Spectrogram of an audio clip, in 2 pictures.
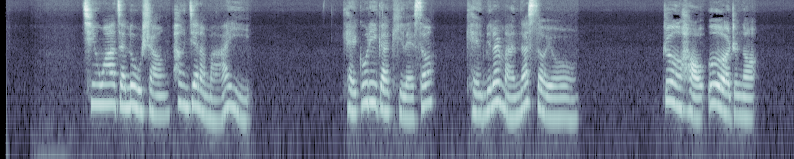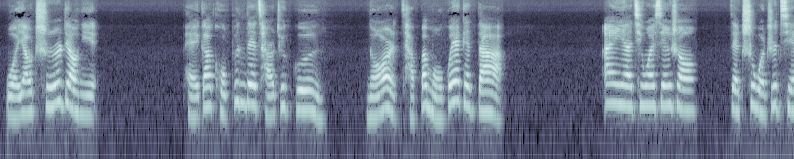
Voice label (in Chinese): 小青蛙 中韩 朗读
